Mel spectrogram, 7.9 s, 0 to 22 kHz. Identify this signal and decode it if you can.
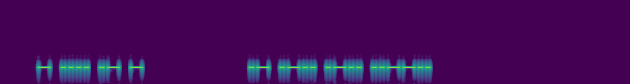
Morse code, heard as a keyed tone, about 25 wpm, 700 Hz. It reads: THAT ALL?
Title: 4x Word-Spacing - Sentences from Top 200 Words - 25wpm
